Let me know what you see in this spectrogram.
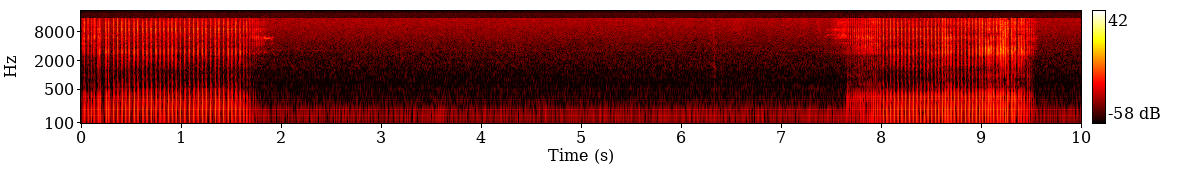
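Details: French Bulldog snoring on owner's lap: two long, loud, buzzing snores about eight seconds apart with quiet between.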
